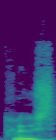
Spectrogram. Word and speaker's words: plus: If plus is used with a number or expresses a quantity or proportion, then we combine it with de, but do not pronounce the S.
